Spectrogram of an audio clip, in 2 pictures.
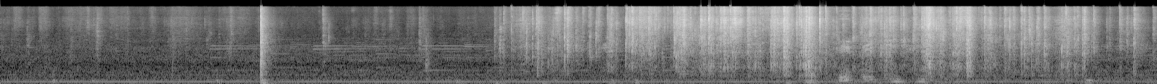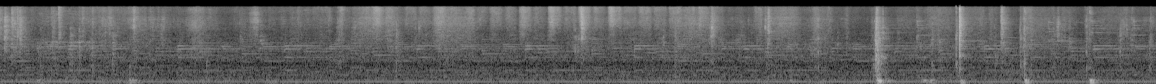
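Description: Baseball trading cards handled and flipped through by gloved hands: a dense run of rustling and card-on-card flicking from about five to eleven seconds in, with a sharp tap early on and a few more near the end. A steady low hum runs underneath.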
